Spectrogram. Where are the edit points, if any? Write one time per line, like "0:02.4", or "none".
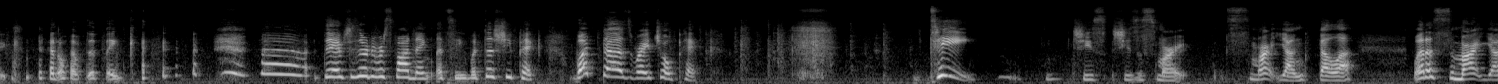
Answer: none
